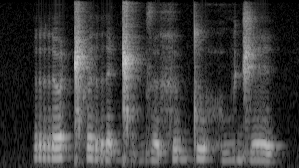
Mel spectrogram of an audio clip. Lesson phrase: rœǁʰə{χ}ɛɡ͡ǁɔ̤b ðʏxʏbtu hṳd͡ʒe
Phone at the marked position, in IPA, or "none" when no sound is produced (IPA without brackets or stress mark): r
